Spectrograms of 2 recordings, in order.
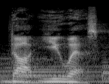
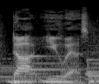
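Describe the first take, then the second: No difference in how they are said.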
